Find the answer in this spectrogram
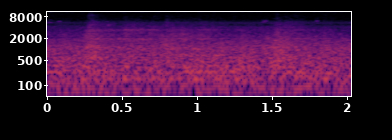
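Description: Transporter bridge gondola travelling across the river: a steady rumble, with faint clicks about once a second.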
